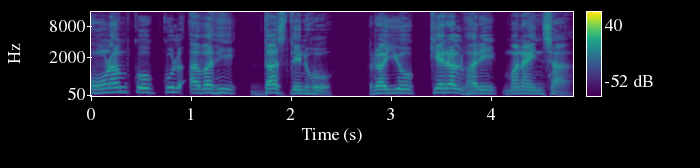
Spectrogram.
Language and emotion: Nepali, neutral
